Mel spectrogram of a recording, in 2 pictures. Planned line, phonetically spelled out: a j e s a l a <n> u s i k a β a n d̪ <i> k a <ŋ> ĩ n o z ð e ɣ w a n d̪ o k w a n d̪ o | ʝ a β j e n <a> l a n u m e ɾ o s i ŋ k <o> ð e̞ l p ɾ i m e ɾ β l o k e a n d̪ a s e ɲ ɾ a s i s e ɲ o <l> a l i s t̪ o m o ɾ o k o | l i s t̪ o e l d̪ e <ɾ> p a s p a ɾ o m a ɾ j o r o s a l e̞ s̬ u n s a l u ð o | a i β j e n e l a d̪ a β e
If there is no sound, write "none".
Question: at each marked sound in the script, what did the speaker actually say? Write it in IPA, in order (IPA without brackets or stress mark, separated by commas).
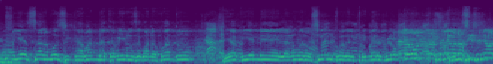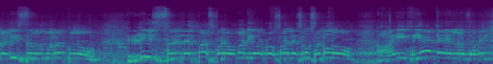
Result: m, a, m, e, o, ɾ, l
